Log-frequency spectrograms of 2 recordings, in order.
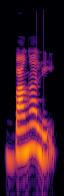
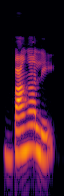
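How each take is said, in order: No difference in how they are said.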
